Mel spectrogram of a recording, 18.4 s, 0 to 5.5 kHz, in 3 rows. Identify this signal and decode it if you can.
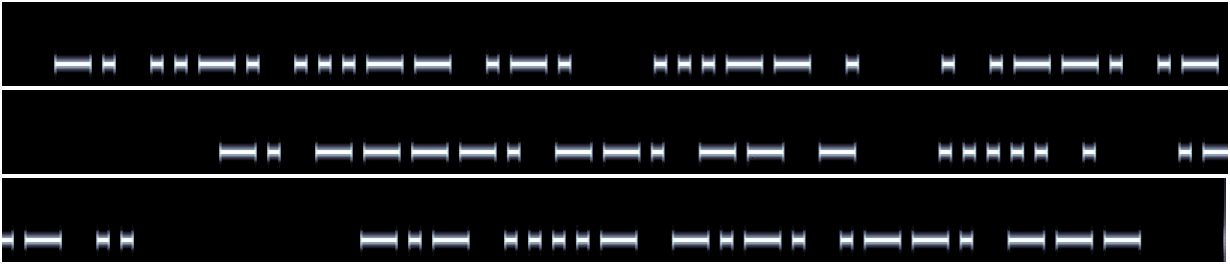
Morse code, heard as a keyed tone, about 20 wpm, 700 Hz. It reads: NF3R 3E EPA N9GMT 5E WI K4CPO
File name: LARK-FD-2022-Log-in-CW-20wpm-700-Hz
